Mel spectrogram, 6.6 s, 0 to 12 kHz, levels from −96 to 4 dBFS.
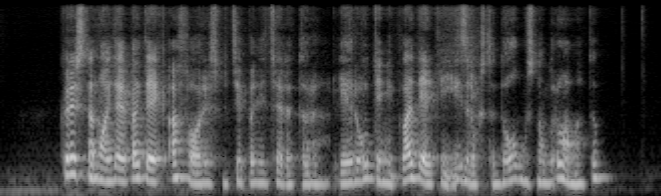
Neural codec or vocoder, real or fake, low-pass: autoencoder, 48 kHz, 32 numbers a frame, DAC-VAE, trained on Japanese speech; fake; 10.8 kHz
